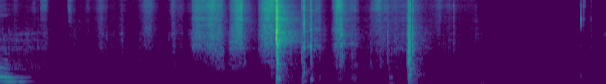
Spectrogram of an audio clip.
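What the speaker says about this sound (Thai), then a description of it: "ขอขยับไพ่นิดนึง" Tarot cards being moved and shuffled on a table, a few quick papery riffles and slides in short bursts with quiet gaps between them.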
